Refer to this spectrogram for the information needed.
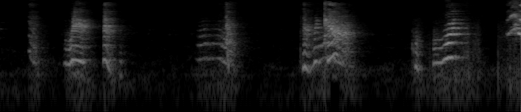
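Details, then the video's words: A talking parrot in a quiet room gives meow-like syllables in short separate bursts, some rising and falling and slightly hoarse, with brief silences between them. "Talking Parrot"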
